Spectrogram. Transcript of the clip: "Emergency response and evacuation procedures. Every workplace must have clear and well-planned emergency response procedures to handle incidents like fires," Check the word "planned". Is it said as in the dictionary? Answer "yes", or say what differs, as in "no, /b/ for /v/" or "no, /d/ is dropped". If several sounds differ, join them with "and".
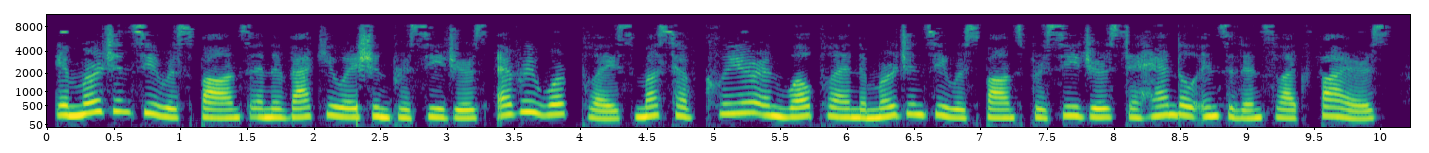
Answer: yes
